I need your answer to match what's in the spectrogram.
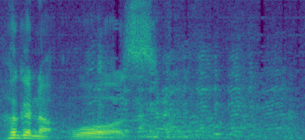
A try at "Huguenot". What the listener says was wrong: I mean, you know you're saying that wrongly. Huguenot, don't say the T. Like, Huguenot? Huguenot.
